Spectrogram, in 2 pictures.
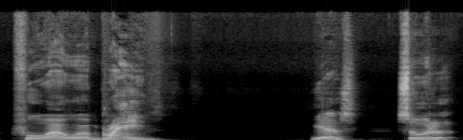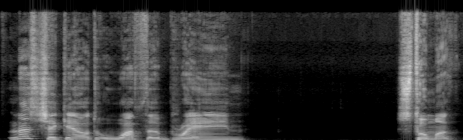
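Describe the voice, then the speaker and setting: A man with a Korean accent, a native Korean speaker practicing English in a casual vlog, slightly tipsy and halting, full of hesitation fillers. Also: a little high, darkish tone. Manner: halting, many drawn-out fillers. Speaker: English learner vlogging. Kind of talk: casual talk and reading aloud.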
